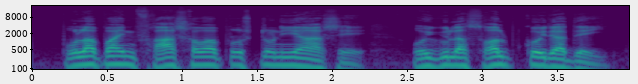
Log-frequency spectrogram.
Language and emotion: Bengali, neutral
